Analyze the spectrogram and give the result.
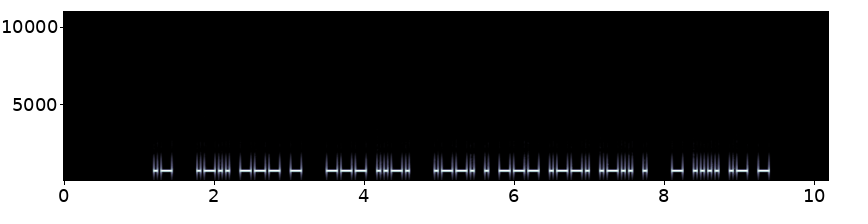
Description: Morse code, heard as a keyed tone, about 25 wpm, 700 Hz. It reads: A LOT OF PEOPLE THAT
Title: Sets of 5 Words Encore2 25wpm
